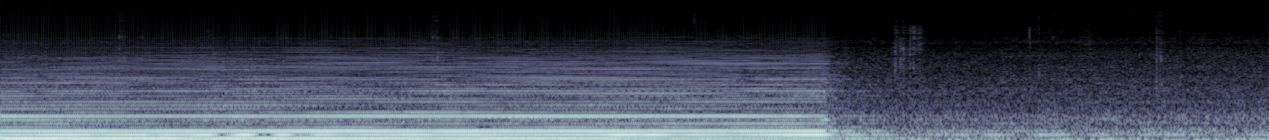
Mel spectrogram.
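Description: Aircraft carrier's ship's horn sounding one long, deep, steady blast that cuts off about four seconds in, leaving wind noise on the microphone.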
